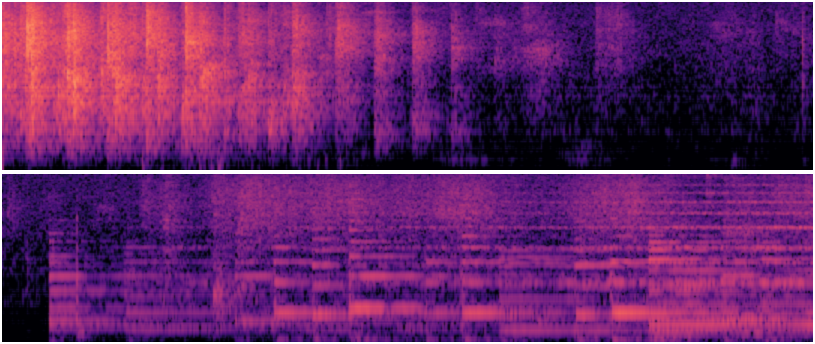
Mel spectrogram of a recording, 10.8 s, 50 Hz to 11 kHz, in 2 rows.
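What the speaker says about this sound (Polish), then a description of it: "Brawa dla Natalii." Applause for young singer Natalia Siekierka at the Zaczarowany Mikrofon 2024 festival eliminations: a loud, dense burst of clapping that thins and fades over several seconds, followed after a brief lull by instrumental backing music for a song.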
